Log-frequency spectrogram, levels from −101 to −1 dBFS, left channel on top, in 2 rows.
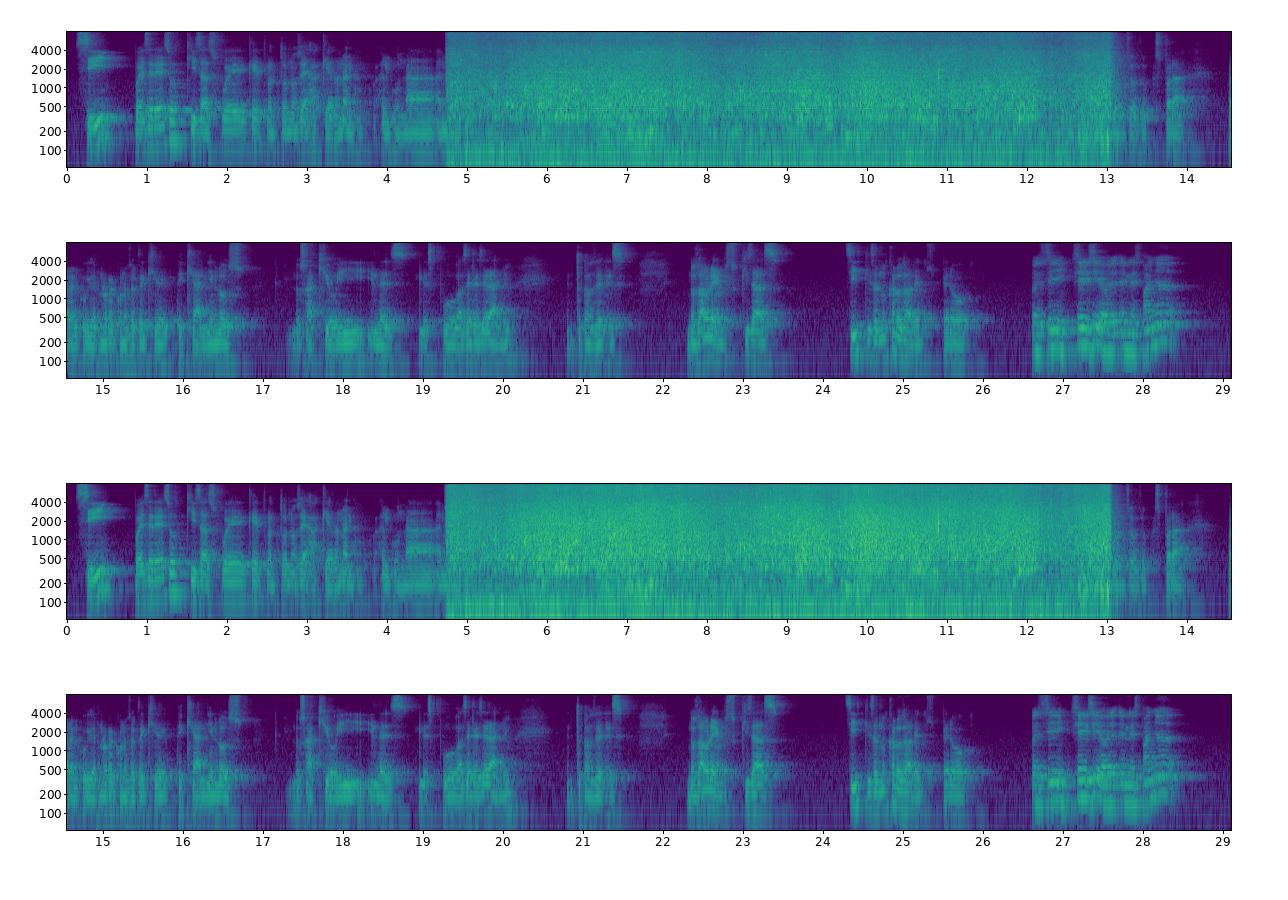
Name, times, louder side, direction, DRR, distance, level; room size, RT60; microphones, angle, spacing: voice 1, 0.1-0.6 0.9-5.5 5.9-9.7 10.1-14.2 14.5-16.7 17.3-20.5 21.0-22.0 22.3-23.4 24.3-25.8, right 1 dB, 20° right, 5 dB, 1.4 m, -48 dB
sound 1, 4.7-13.1, right 9 dB, 55° right, 0.4 m, -29 dB
voice 2, 26.6-28.4, equal, 85° right, 0 dB, 3.1 m, -45 dB
20.5 x 8.4 x 4.0 m, 0.73 s
head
